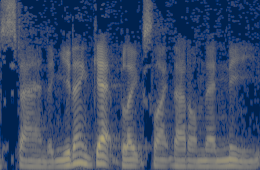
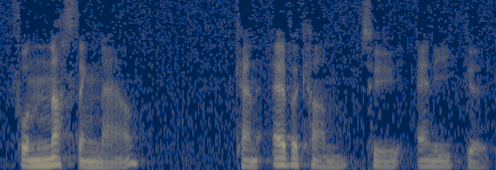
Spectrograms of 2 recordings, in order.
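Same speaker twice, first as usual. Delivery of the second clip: poem reading. Acted. Reads Auden poem aloud.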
